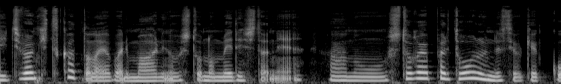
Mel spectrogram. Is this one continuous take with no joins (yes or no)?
no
